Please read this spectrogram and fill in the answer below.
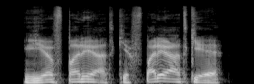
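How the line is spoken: Breathless exhale. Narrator (Russian): Инкалан выдохнул

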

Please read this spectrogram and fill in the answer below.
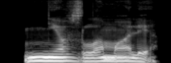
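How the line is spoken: Cold correction. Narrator (Russian): холодно поправил Владислав

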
